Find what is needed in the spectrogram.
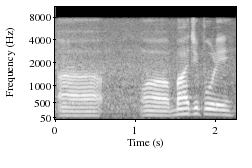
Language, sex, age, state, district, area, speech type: Marathi, male, 18-30, Maharashtra, Osmanabad, rural, spontaneous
